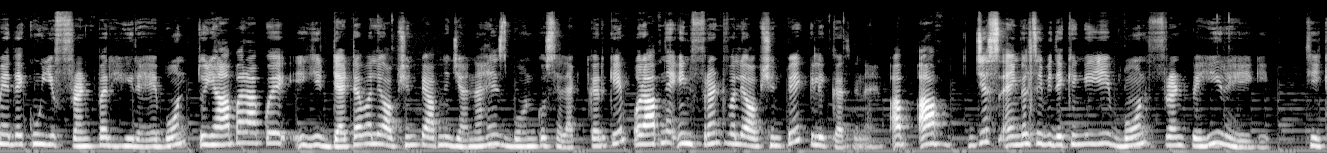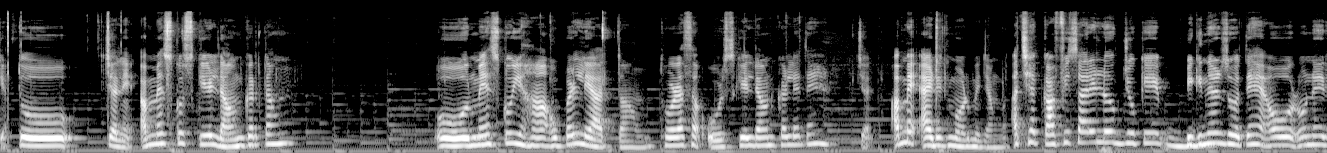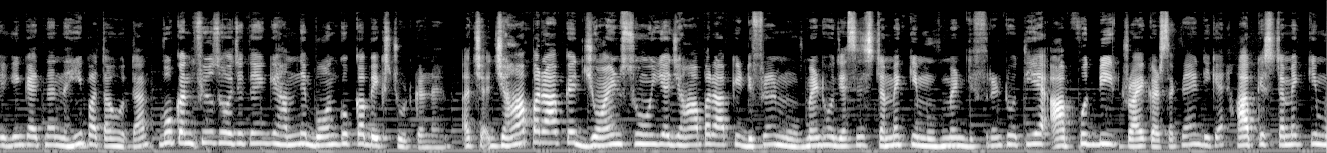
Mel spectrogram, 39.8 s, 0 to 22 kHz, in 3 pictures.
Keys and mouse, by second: 0.4 middle click, 1.0-1.3 middle drag, 8.3 click, 8.9-11.3 middle drag, 12.3-13.4 drag, 13.4 a, 15.1 s, 17.4 g, 17.4 z, 19.4 s, 22.7 Tab.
